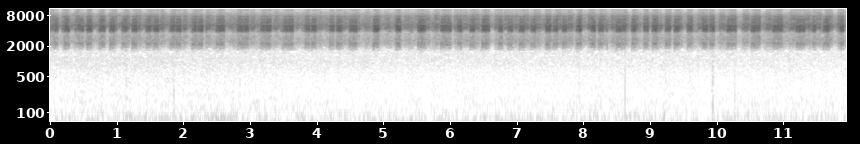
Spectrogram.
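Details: Midsummer chorus of cicadas in a pine forest in Greece: steady, loud, rasping drone made of rapid pulses, about three a second, unbroken throughout and free of other noises.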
